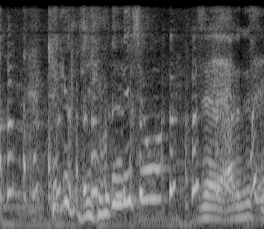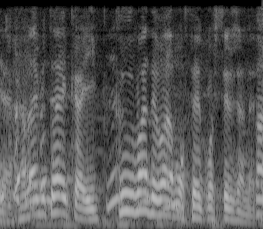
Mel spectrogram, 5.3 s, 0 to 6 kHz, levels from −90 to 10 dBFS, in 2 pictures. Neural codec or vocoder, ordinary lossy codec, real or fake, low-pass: codec, 44.1 kHz, 7.8 kbps, DAC; none; fake; 5.4 kHz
